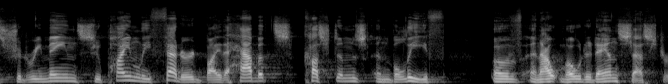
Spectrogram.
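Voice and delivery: ordinary talk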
